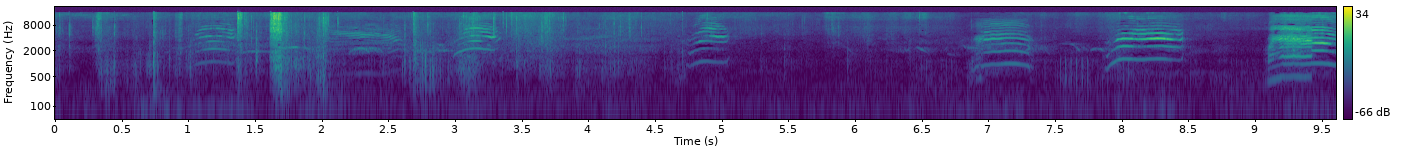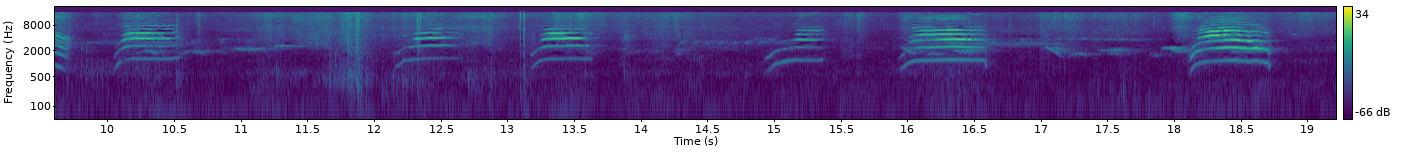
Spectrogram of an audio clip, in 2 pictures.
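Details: A kitten cries while eye drops are put in its eyes, producing a steady series of short, high, bent meows every second or so, after some early rustling.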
